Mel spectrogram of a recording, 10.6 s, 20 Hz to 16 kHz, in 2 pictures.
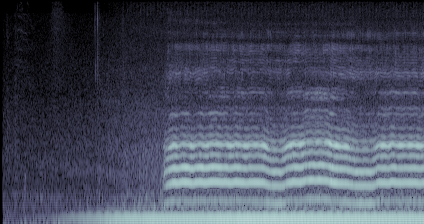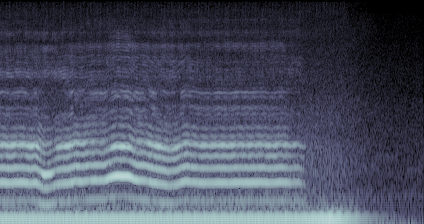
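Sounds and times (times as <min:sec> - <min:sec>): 
voice through a fan: 0:01.3 - 0:09.8.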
